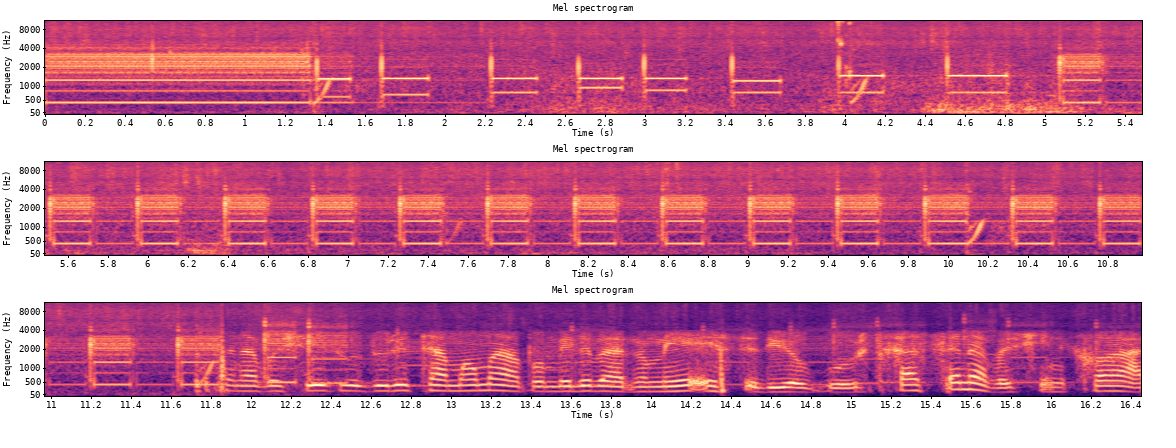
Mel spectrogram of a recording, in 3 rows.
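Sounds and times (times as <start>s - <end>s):
electronic tone pulses as a phone call connects: 0.0s - 12.6s
telephone dialing beeps: 0.0s - 12.8s
speech: 12.4s - 16.4s.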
